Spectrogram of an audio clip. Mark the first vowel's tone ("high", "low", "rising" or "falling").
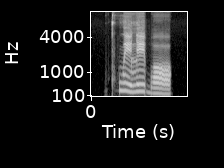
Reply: falling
